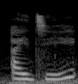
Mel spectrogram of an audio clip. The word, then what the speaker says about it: ID: to enter the building id is pronounced i d the first sound is a vowel sound a hamster and an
